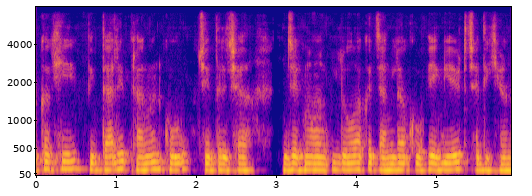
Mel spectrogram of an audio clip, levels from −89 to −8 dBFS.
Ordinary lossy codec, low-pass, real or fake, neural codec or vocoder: none; 7.2 kHz; fake; codec, 16 kHz, 4.8 kbps, FACodec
